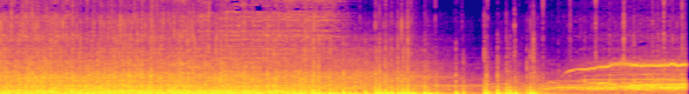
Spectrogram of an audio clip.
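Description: A dense fireworks barrage crackling and bursting, thinning out to a few last separate bangs around four to five seconds in. Near the end a crowd starts cheering, with a long high whistle.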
